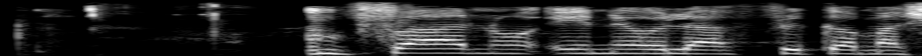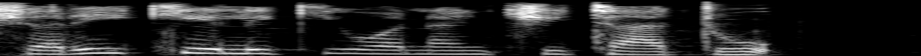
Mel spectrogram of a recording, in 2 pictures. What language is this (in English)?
Swahili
